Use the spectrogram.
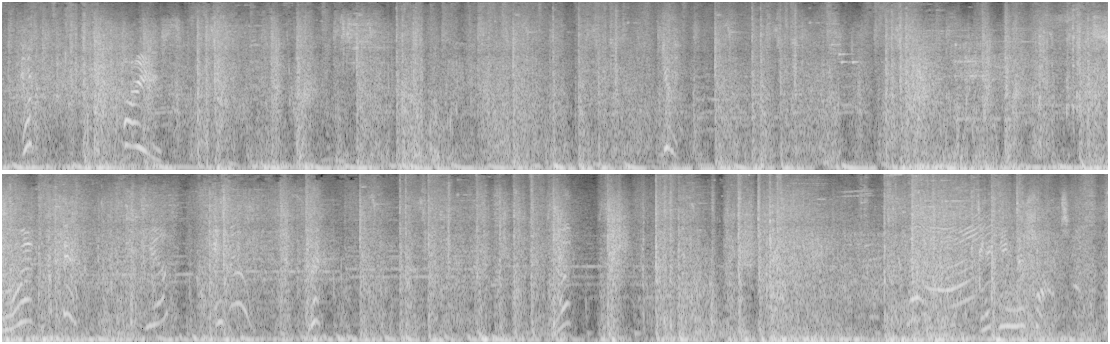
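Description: Rapid gunfire and crashing impacts from the Zenless Zone Zero video game, loud and dense over the whole stretch with bursts of shots, booms and hits, mixed with in-game voices and music.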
